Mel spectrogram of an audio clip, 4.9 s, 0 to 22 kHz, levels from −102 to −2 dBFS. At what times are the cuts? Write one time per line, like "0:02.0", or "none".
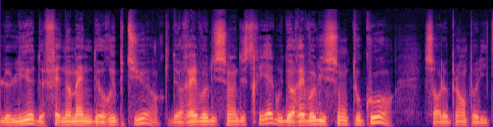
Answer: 0:01.6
